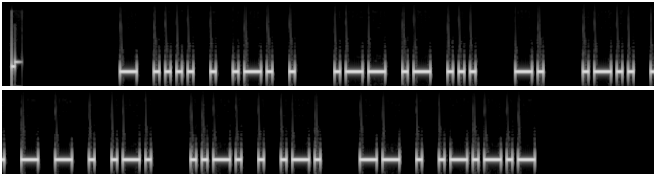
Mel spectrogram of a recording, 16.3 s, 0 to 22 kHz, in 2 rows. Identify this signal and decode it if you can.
Morse code, heard as a keyed tone, about 17 wpm, 700 Hz. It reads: THERE WAS N LETTER FER ME.
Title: Sentences from Top 300 Words and Abbreviations 17wpm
